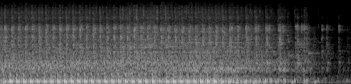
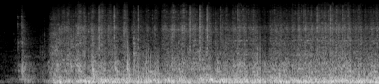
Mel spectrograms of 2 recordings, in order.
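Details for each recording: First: Power Trim edger's small single-cylinder engine, which had been hunting and would not hold speed, now pops along at a steady, even beat with no surging after a new Pulsa Jet carb kit, then winds down; runs smoothly. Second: Power Trim edger with pulsa jet carb, left unused, just started: engine speed bounces up and down and won't hold steady, asking for more gas; governor hunting, dirty carb/diaphragms suspected, planned clean and diaphragm replacement.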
